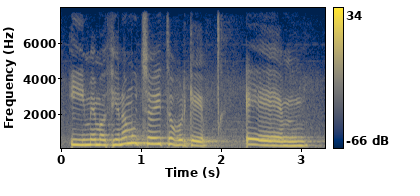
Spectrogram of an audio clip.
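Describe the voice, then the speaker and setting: Over noticeable background noise and audible room echo, a woman speaks in a high pitch with ordinary pitch variation. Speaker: nurse and audience member. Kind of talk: audience question at conference. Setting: conference hall with audience. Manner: halting, many fillers.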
